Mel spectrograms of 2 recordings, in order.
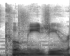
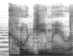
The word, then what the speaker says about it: Komeiji: And so that comes from the fact that, like, I was still trying to figure out how to pronounce Komeiji Records. Yep. I kept calling it Kojime Records for some reason.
